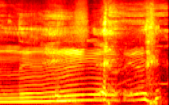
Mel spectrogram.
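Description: A man's voice holding one long, low vowel at a nearly steady pitch for about a second and a half, then trailing off.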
